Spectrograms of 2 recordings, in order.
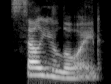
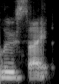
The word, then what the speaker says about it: celluloid: in the um and I said it wrong celluloid not loose site I apologize what's really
